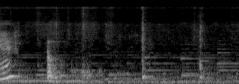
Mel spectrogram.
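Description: A spoon knocks lightly against a metal wok of soup twice, about half a second and a second and a half in, as the soup is stirred.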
